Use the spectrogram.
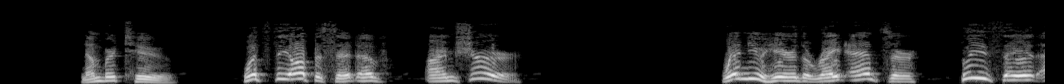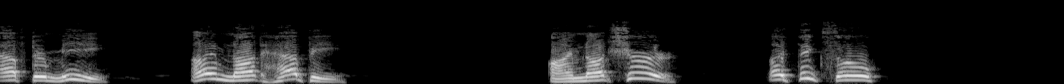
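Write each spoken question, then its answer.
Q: What's the opposite of I'm sure?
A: I'm not sure.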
